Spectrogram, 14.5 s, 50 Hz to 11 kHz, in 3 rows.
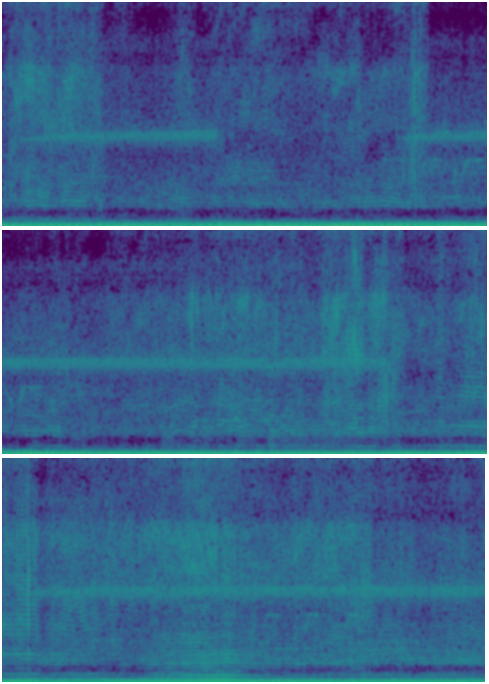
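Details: Bees at a backyard beekeeping hive, the strongest yellow hive among the first few started in spring 2023, flying in and out. A dense, steady low drone fills the air, with a thin, high continuous whine running above it.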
